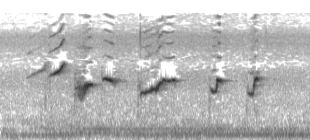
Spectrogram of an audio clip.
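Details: Greater green leafbird song used to goad caged birds into singing: a rising whistle, then several slurred, rolling whistled notes and two short clipped chirps over a faint background hum.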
